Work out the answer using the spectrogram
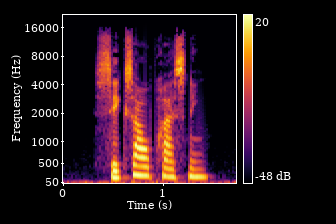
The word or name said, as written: sexafpresning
